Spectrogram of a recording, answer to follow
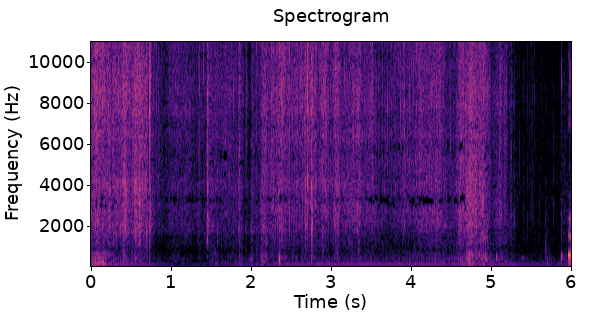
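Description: Packaging around a coin being unwrapped by hand: crinkling and rustling in irregular bursts with small clicks, fading out near the end.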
